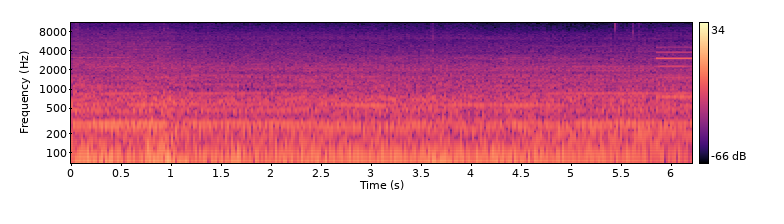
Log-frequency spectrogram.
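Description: Cat 315 hydraulic excavator's diesel engine and hydraulics running steadily under load as the bucket digs into soil, with a low hum and small swells in level; a higher steady whine joins near the end.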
